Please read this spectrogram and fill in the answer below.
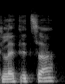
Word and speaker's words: Letica: name is you you said it right letia awesome 27 years old uh born and grew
